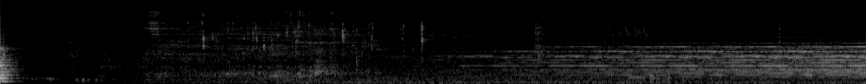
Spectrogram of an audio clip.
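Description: Kitchen tap water running over a fish fillet in a stainless sink, faint, with a few drips and small knocks. From about halfway, sustained background music fades in and grows steadily louder.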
